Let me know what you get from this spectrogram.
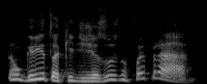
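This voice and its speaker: Emphatic Brazilian pastor preaching a sermon. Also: male voice, high-pitched, big pitch swings, fast, vocal fry. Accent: Brazilian Portuguese. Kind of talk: expository sermon.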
